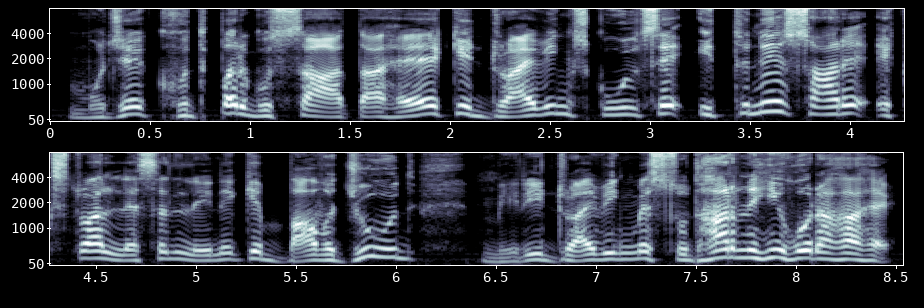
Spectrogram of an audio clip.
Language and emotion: Hindi, angry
